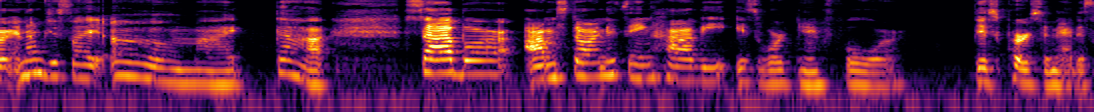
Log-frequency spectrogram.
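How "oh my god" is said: slow, drawn-out disbelief; exasperated. Retold or imitated. Viewer fed up with Jordan's outburst, exasperated. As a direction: drag it out, fed up. Her weary reaction to the scene.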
